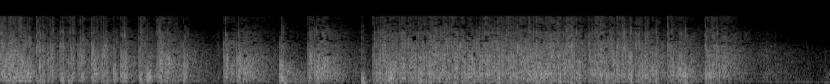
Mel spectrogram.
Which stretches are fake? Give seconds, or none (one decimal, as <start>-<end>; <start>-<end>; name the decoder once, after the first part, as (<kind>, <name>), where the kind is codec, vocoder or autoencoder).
none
